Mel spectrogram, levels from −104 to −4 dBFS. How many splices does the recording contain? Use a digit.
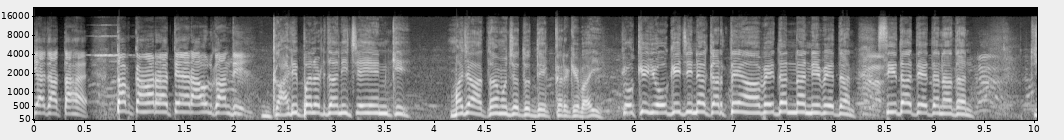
2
